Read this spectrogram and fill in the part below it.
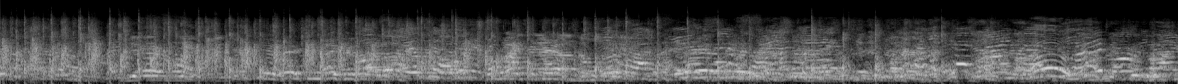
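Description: Adults clap their hands.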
